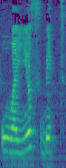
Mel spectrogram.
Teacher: letter tha, tip of the tongue out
